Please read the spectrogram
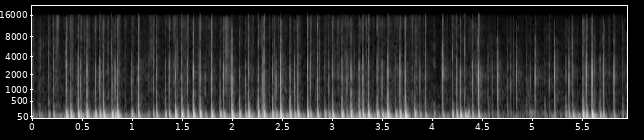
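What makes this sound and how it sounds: A small, soft, round pink foam makeup sponge is held in the fingertips and rubbed and pressed against a metal microphone grille. It makes a rapid series of short, deep, muffled thumps and crackles in uneven bursts, with energy almost entirely in the low end.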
